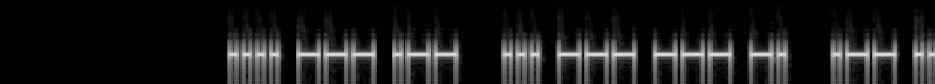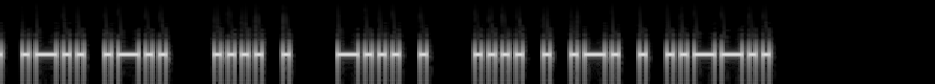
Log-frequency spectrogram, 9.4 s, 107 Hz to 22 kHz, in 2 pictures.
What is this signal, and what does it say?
Morse code, heard as a keyed tone, about 34 wpm, 700 Hz. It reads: HOW SOON WILL HE BE HERE?
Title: Sentences from Top 400 Words 35wpm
